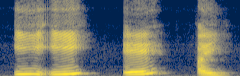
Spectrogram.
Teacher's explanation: जीभ के अगले हिस्से से जो बोले जाते हैं वो हमारे क्या कहलाते हैं, अग्र स्वर कहलाते हैं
